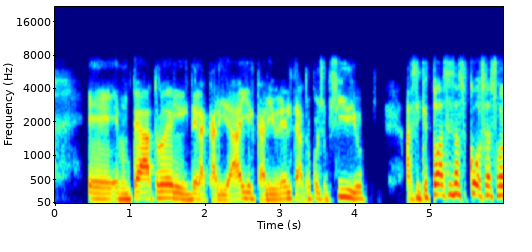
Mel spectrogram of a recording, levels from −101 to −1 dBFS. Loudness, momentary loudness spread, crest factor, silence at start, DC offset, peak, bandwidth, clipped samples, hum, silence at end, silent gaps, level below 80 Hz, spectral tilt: -23 LUFS; 10 LU; 14 dB; 0.45 s; under 0.1%; -8 dBFS; 7.6 kHz; under 0.1%; none; 0 s; none; -60 dBFS; -7 dB/octave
